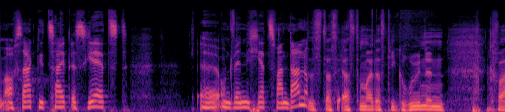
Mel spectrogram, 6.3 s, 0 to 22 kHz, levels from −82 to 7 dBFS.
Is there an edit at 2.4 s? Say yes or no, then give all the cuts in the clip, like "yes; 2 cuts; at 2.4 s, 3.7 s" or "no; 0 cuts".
no; 1 cut; at 3.8 s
